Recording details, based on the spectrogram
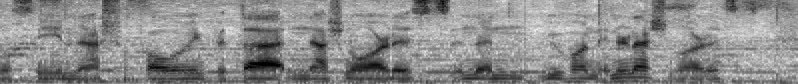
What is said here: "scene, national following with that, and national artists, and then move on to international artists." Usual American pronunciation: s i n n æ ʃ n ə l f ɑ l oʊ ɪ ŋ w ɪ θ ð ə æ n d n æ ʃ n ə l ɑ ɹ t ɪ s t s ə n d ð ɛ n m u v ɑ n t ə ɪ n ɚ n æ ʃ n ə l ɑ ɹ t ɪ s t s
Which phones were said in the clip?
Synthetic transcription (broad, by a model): s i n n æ ʃ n l f ɑ l oʊ ɪ ŋ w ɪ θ ð ə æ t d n æ ʃ n l ɑ ɹ t ɪ s t s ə n ð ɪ n m u v n ɪ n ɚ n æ ʃ n l ɑ ɹ t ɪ s t s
